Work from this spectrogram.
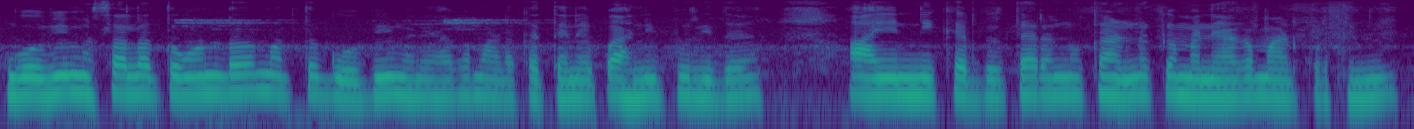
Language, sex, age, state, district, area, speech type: Kannada, female, 18-30, Karnataka, Dharwad, urban, spontaneous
